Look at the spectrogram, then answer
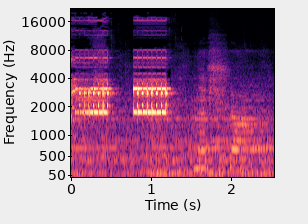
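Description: A mobile phone ringtone chimes in two bright, repeating bursts, moderately close and fairly quiet, with faint room noise between the rings and a little soft talk afterward.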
